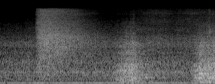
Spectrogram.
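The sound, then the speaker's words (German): Air-brake hiss and engine noise as a military tractor unit and a Dingo armored vehicle are driven into a machine hall; three surges of broad hiss rise over a steady low rumble. “Wir sehen gerade, wie zwei Fahrzeuge in die Halle gefahren werden. Wir haben hier einmal rechts den SLT, die Zugmaschine, und links haben wir nochmal einen Dingo. Die werden jetzt auf die Arbeitsplätze gefahren.”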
